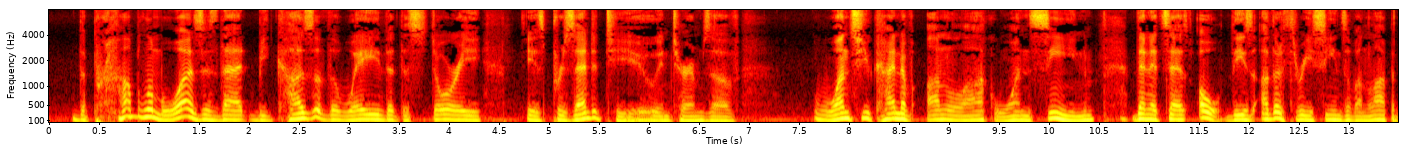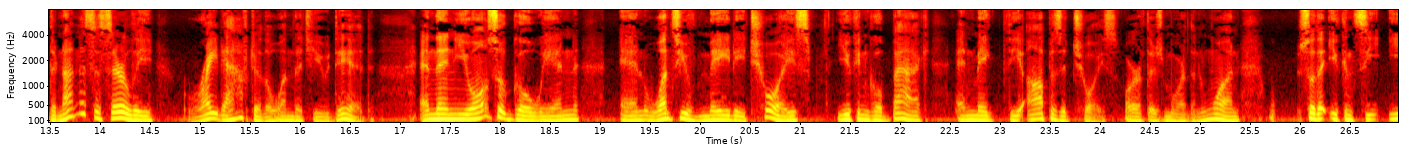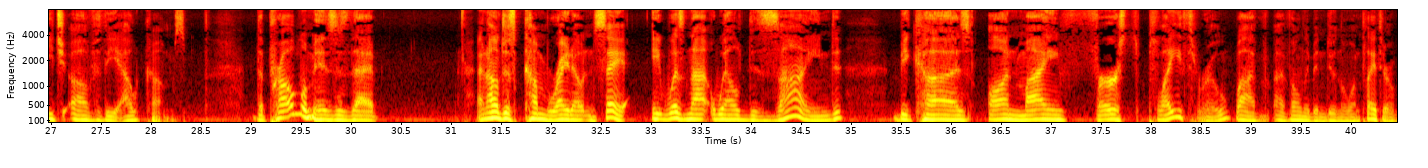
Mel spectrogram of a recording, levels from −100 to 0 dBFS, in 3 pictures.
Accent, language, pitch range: American, English, 110-130 Hz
